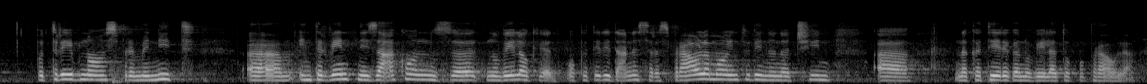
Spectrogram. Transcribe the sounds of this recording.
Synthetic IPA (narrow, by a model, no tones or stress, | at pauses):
pɔt̪ɾeːbnɔspɾɛmɛnit̪ | int̪ɛɾʋent̪nizaːkɔnzənɔʋeːlɔkiɡa̰ɔkat̪eːɾid̪a̰ːnɛsɾɐspɾaːwlamɔint̪uːd̪inanat͡ʃin | nakat̪eːɾɛɡanɔʋeːlat̪oːpɔpɾa̰ːwla̰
